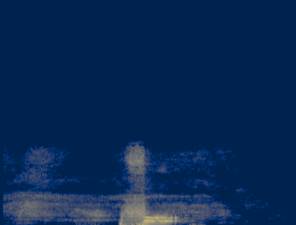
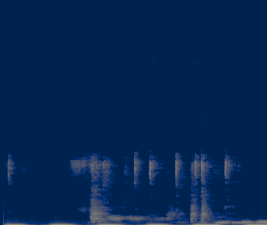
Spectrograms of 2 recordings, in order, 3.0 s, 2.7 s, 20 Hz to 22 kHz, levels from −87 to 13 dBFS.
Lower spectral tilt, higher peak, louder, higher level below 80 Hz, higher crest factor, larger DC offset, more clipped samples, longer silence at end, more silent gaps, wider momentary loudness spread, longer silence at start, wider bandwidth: about the same, -5.5 dB/octave vs -5.5 dB/octave; first, -2 dBFS vs -18 dBFS; first, -18 LUFS vs -36 LUFS; second, -48 dBFS vs -32 dBFS; first, 20 dB vs 14 dB; neither; neither; first, 1.15 s vs 0 s; neither; first, 27 LU vs 5 LU; first, 0.3 s vs 0.05 s; first, 8.2 kHz vs 7 kHz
